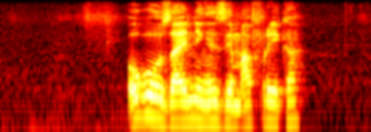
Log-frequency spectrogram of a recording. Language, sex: Zulu, male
